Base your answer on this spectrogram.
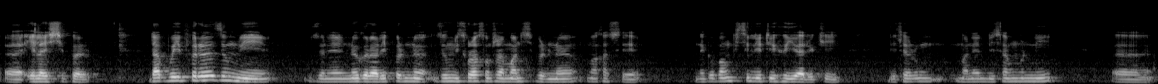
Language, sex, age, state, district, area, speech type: Bodo, male, 18-30, Assam, Chirang, urban, spontaneous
